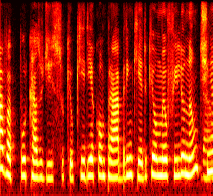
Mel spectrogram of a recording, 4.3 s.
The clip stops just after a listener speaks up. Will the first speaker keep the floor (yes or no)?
yes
